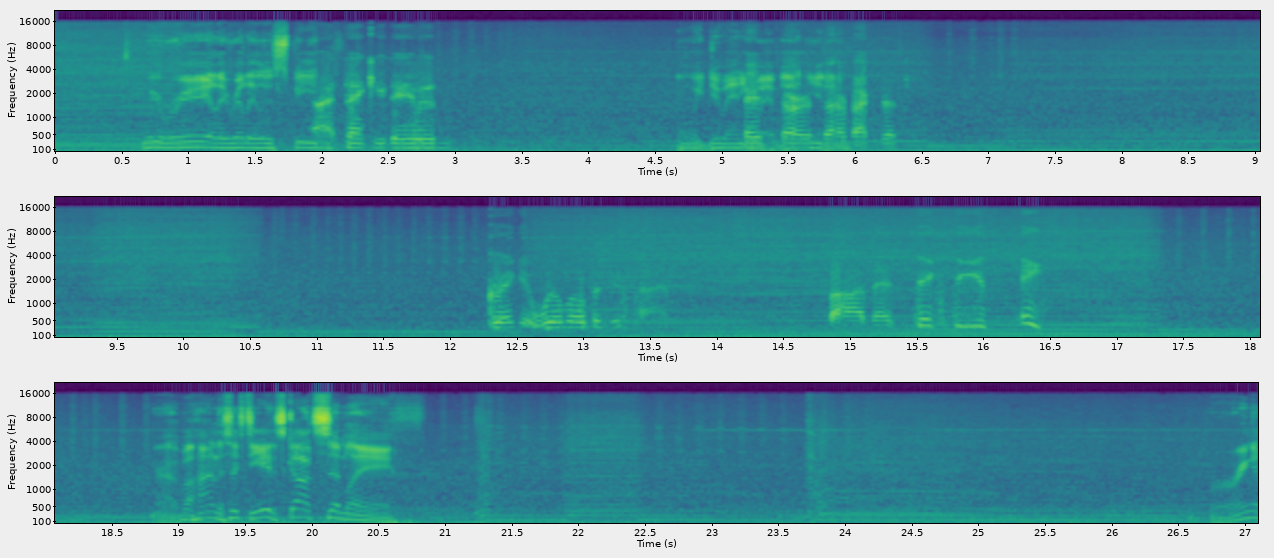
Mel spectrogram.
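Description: A race car engine drones steadily at high speed.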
